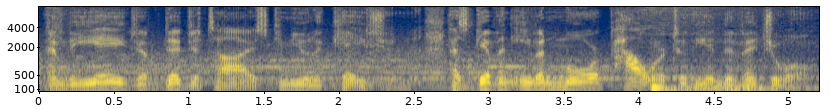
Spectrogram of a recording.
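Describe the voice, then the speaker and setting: A cold artificial ruler in a game cutscene, speaking with an extremely low, rumbling voice. He lectures slowly and condescendingly. Loud dramatic music plays behind him. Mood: cold lecturing. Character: cold male machine mind lecturing, mature. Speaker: game character. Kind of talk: video game cutscene voice acting. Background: loud dramatic music score.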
